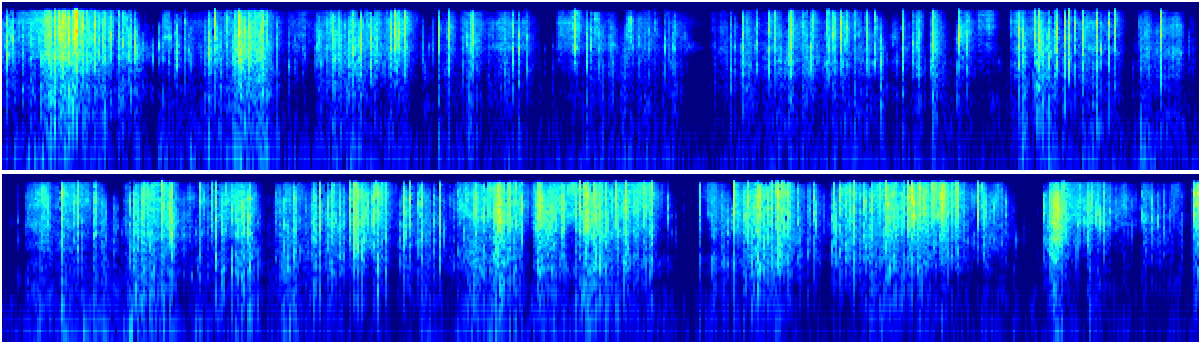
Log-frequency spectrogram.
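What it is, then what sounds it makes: Wax paper sheet. A thin sheet of printed wax paper is folded into a tube to make a paper bag, its edges creased and rubbed with fingertips. Dense, bright crinkling and crackling comes in uneven bursts separated by brief quiet gaps, with almost no low end.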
